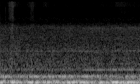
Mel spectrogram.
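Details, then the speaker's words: Rocket-style waste oil burner heater at startup with the turbo air switched on: a steady low roar with a fluttering rumble as it picks up and burns evenly. "okay so I'm gonna turn on the Turbo Air [Music] and you can hear it pick it up"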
